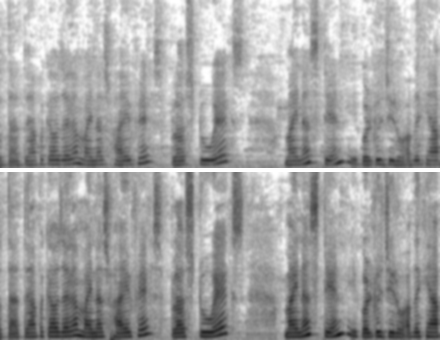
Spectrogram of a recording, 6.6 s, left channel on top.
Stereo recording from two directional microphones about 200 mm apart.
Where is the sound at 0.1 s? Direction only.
45° right (ahead or behind).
